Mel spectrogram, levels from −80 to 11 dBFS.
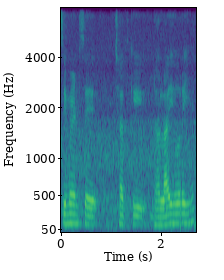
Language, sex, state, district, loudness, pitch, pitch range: Hindi, male, Chhattisgarh, Raipur, -18 LUFS, 120 Hz, 110-130 Hz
